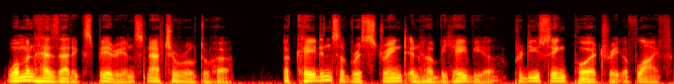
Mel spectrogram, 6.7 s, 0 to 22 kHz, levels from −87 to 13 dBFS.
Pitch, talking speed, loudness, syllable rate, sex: 95 Hz, 150 wpm, -21 LUFS, 5.3 syllables/s, male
